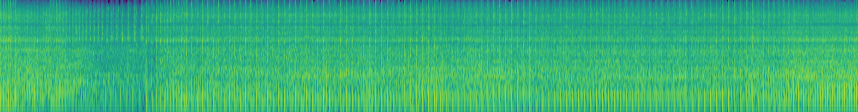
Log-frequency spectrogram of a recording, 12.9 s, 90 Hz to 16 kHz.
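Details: Old five-horsepower Ariens 2+2 two-stage snowblower engine, low-speed jet set around one and a quarter turns: uneven, lumpy beat at steady speed with some surging; running rough rather than a clean idle, cause not confirmed.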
